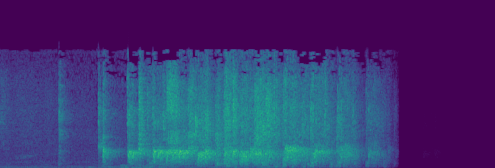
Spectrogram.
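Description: A small audience applauds.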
